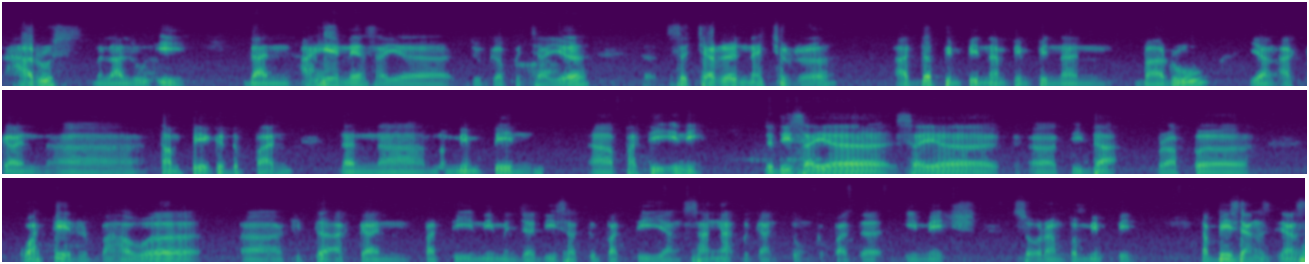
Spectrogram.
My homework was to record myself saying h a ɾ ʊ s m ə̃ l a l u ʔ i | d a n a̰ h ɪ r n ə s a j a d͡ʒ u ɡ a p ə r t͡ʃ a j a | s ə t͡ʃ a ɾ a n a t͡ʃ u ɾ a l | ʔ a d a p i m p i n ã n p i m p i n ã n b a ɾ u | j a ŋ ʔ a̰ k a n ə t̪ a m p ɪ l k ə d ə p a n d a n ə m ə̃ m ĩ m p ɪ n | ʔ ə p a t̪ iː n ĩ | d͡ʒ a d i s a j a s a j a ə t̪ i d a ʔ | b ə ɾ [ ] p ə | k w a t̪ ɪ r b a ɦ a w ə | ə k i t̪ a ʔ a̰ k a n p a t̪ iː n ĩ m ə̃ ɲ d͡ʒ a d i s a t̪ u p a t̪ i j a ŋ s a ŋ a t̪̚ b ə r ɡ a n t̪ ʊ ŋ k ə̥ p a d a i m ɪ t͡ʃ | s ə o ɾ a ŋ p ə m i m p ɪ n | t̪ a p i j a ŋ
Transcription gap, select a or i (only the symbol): a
